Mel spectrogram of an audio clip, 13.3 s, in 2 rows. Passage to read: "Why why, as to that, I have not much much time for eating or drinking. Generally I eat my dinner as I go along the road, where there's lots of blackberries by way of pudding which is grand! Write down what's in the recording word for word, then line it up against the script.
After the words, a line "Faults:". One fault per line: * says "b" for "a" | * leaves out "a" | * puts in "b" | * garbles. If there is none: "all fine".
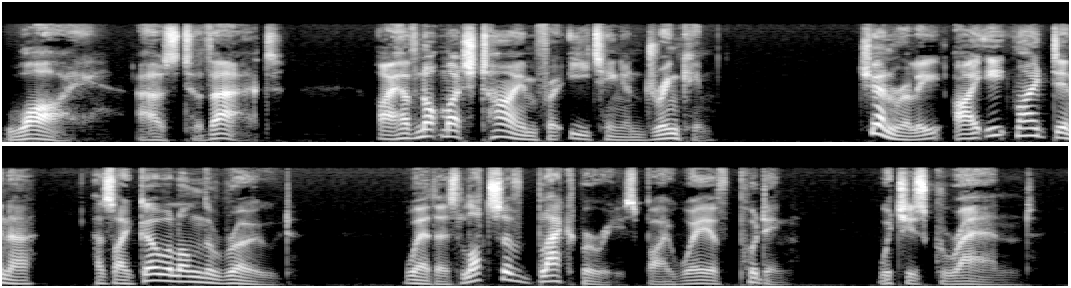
"Why, as to that, I have not much time for eating and drinking. Generally I eat my dinner as I go along the road, where there's lots of blackberries by way of pudding which is grand!
Faults:
* leaves out "why"
* leaves out "much"
* says "and" for "or"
